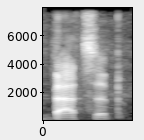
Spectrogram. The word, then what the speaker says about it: Batsup: Batsup, like ketchup, but it is Batsup.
